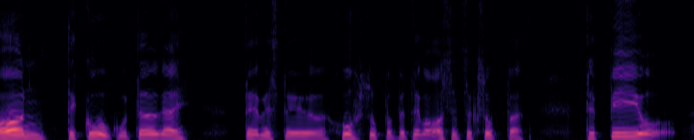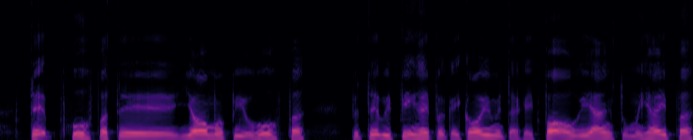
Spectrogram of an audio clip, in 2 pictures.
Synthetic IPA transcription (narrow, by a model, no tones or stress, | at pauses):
ont̪ekukut̪əɡaj | t̪ebest̪ehuhsupapet̪eboʔset͡sɨksukpa | t̪epiju | t̪ep̚huhpat̪ejoməpijuhuhpa | peɾt̪ebujpiŋhajpakajkojumit̪akajpoɡjaŋt̪ṵmajajpa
